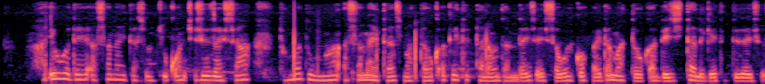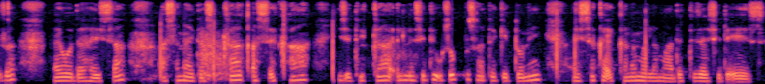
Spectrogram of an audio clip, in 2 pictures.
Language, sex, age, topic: Gamo, male, 25-35, government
